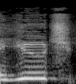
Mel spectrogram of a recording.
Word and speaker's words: huge: does he say huge so if you were to look at the original pronunciation in terms of what sounds sort of should make up this pronunciation here of huge it should be a huh followed by a sound so that's a glottal fricative as well as the palatal approximate yeah but what's happened is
